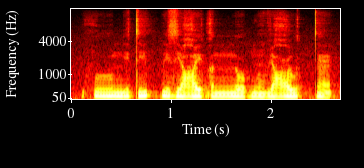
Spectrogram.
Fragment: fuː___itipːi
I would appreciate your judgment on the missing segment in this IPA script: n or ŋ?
ŋ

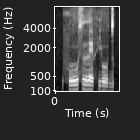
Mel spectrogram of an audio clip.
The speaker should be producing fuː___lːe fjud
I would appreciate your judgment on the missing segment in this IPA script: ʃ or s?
s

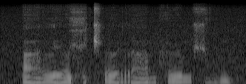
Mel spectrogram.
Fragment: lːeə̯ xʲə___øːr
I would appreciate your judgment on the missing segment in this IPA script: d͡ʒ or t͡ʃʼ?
t͡ʃʼ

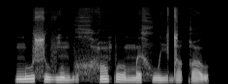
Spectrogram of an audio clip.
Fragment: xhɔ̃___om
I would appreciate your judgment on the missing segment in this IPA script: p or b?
p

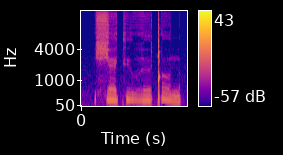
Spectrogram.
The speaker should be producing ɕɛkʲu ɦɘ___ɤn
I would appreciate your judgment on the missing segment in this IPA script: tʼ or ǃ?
ǃ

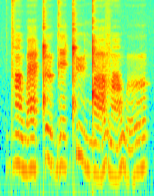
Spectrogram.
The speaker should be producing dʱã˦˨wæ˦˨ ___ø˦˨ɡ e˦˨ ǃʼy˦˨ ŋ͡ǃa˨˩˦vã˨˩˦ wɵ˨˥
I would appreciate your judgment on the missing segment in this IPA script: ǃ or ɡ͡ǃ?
ǃ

